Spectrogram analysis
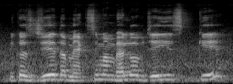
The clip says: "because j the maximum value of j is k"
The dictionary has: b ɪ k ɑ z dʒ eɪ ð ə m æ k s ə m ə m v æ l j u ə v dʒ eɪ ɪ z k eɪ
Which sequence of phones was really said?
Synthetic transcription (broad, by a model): b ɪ k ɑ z dʒ eɪ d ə m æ k s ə m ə m b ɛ l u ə b dʒ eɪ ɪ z k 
